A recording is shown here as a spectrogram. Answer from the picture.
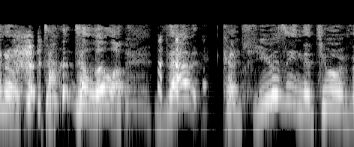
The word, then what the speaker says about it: DeLillo: No, it's Don. Yeah, it's Don DeLillo. It's not.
